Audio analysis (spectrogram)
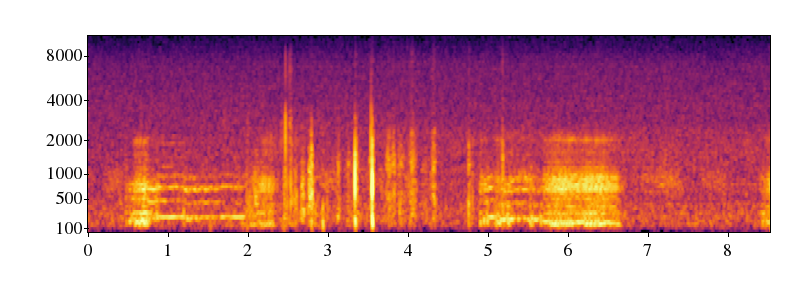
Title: Snoring Part 2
